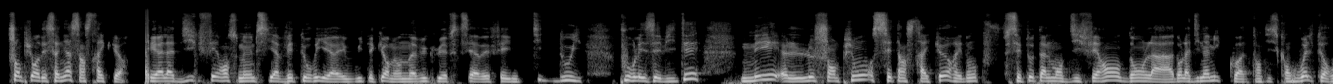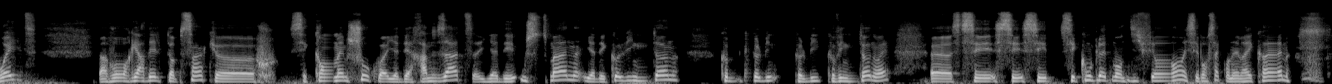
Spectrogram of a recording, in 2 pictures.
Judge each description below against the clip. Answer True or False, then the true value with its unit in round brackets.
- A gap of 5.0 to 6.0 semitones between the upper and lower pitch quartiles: False (4.0 semitones)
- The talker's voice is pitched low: False (155 Hz)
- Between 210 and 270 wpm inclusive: True (220 wpm)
